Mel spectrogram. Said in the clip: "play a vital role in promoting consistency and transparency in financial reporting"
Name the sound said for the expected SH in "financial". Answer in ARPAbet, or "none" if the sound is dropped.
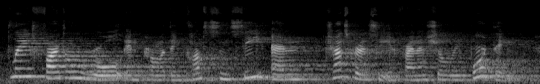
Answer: SH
